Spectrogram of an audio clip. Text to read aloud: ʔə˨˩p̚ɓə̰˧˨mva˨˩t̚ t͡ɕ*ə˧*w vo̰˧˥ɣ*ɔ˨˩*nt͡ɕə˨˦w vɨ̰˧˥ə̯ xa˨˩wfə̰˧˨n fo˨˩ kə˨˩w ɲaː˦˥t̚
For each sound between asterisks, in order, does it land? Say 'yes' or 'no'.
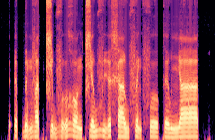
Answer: no, no

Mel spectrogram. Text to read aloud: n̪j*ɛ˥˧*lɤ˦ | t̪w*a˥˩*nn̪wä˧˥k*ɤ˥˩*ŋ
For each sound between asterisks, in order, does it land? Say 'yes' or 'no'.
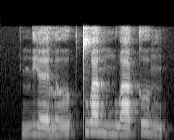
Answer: no, yes, yes

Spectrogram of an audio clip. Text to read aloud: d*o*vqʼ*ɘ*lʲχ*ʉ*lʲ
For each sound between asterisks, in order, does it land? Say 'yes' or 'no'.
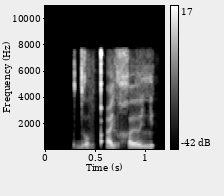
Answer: yes, no, no

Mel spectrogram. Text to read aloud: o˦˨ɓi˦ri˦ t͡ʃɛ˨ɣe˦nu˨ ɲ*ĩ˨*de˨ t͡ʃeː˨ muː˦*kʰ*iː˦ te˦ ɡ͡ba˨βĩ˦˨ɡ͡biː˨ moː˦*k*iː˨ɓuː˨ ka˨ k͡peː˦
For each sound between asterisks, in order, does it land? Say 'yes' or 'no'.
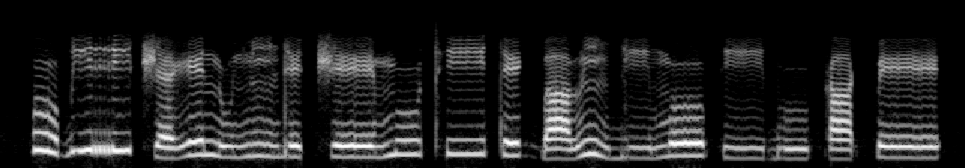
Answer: yes, no, yes

